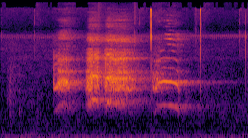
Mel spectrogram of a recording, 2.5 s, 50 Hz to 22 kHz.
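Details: Red junglefowl crowing while luring wild junglefowl in decoy hunting, 23 February 2022; one full harsh crow with a broken middle and a long drawn-out ending, plus a couple of sharp clicks and soft hiss.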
